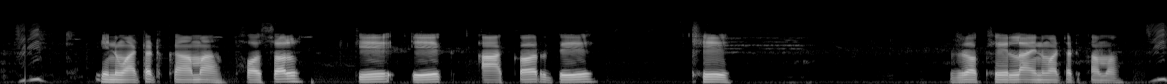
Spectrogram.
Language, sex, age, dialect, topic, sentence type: Bhojpuri, male, <18, Western, agriculture, statement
